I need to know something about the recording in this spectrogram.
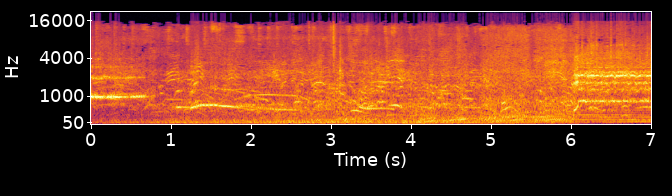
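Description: Tyres screech as they spin on pavement.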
